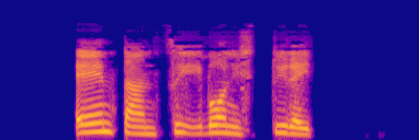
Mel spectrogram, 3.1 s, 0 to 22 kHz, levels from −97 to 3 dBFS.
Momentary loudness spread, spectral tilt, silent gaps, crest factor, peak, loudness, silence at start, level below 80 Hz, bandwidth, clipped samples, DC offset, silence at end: 8 LU; -5.5 dB/octave; 1.92-2.03 s; 18 dB; 0 dBFS; -16 LUFS; 0.55 s; -66 dBFS; 8.8 kHz; under 0.1%; under 0.1%; 0.8 s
